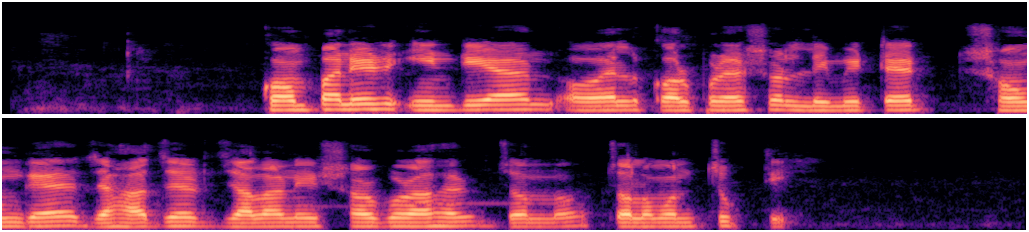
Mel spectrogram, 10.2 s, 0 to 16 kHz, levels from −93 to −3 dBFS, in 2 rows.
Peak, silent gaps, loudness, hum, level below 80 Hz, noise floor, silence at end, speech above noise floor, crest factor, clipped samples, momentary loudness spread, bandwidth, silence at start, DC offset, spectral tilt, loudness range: -2 dBFS; none; -18 LUFS; none; -58 dBFS; -69 dBFS; 1.2 s; 51 dB; 18 dB; under 0.1%; 8 LU; 7 kHz; 1.3 s; under 0.1%; -8 dB/octave; 3 LU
